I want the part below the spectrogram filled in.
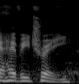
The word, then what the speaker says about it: Heavitree: Right, yeah, but it's not like a heavy tree. It's it's like Havertree. – It's spelled Heavitree, but it's pronounced Heavytree. It's in ear, not an E, yeah.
